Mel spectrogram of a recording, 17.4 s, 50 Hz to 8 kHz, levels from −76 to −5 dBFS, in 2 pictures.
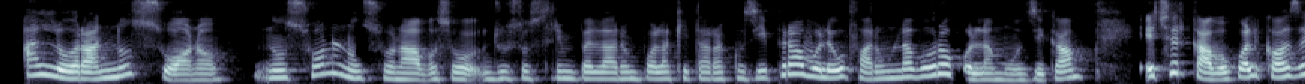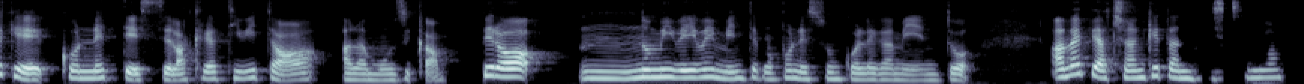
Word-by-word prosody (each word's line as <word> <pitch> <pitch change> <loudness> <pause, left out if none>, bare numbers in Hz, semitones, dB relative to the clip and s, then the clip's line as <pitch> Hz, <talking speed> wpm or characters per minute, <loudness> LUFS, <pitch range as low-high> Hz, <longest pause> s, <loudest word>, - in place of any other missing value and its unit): Allora, 225 -11 +5
non 245 +9 0
suono, 160 - -3
non 215 +1 -2
suono 295 +10 -3
e - - -2
non 220 -7 0
suonavo. 180 -5 -1
So 180 0 -2
giusto 195 +2 -6
strimpellare 195 -2 -3
un 190 - -3
po' 190 +1 -4
la 190 0 0
chitarra 190 -2 -5
così, 200 +2 -6
però 315 +3 +2
volevo 230 -2 +4
fare 195 -6 -3
un 205 +2 -3
lavoro 265 +7 +3
con 180 - 0
la 170 - -1
musica 170 +7 -2 0.3
e - - +2
cercavo 265 - +3
qualcosa 245 +4 +3
che - - +3
connettesse 205 - -1
la 155 +1 +2
creatività 190 -2 -2
alla 165 -2 -2
musica, 160 0 -5 0.2
però, 240 -4 +7 0.3
mhmm, 200 0 -2
non 230 +1 +4
mi 230 -1 +3
veniva 220 +1 +3
in 230 -3 0
mente 200 +3 -4
proprio 180 +2 -7
nessun 185 -2 -4
collegamento. 165 -2 -5 0.5
A - - +5
me 310 +2 +4
piace 215 -7 +2
anche 220 +5 0
tantissimo 215 0 -5
200 Hz, 165 wpm, -23 LUFS, 180-230 Hz, 0.5 s, però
